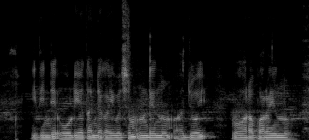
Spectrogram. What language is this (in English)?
Malayalam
